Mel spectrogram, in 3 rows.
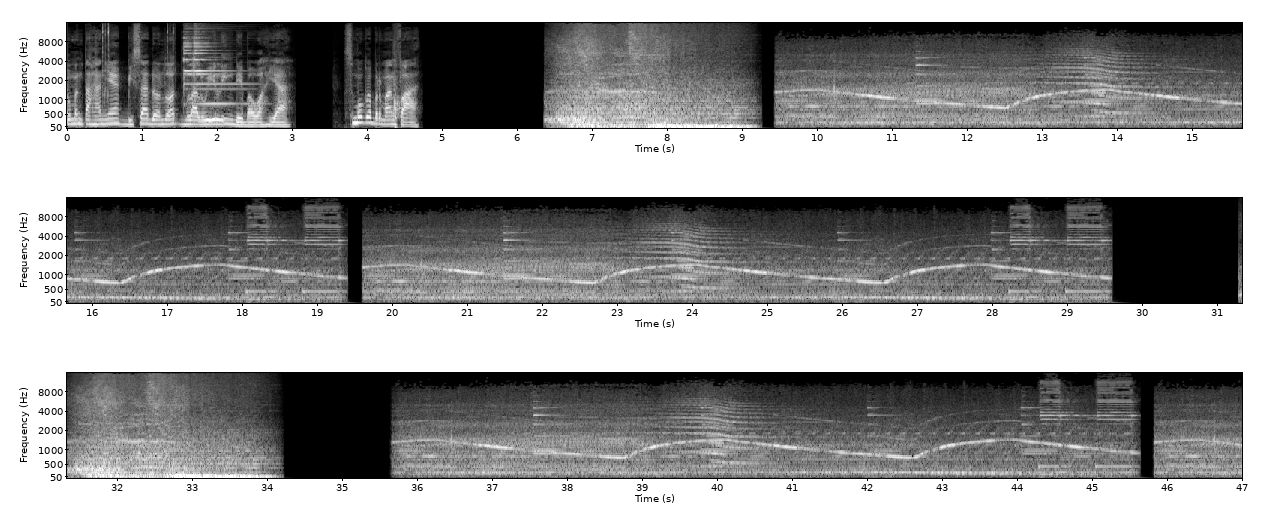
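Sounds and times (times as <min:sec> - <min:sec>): police siren wailing: 0:09.4 - 0:29.6, 0:35.7 - 0:47.0.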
